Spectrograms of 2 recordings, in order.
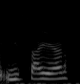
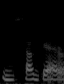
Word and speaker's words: Isager: It's Silk Mohair by Isayer. I recently learned you don't pronounce it Isager or something like that. You say Isayer.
